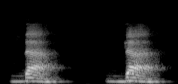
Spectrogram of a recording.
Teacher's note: tetapi yang membedakan adalah kalau da itu ditolak da da ya Jadi tidak ada angin yang mengintervensi kita kalau mau ngomong Da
